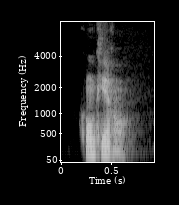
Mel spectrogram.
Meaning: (verb) present participle of conquérir; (adjective) conquering; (noun) conqueror
- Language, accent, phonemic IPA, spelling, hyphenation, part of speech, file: French, France, /kɔ̃.ke.ʁɑ̃/, conquérant, con‧qué‧rant, verb / adjective / noun, LL-Q150 (fra)-conquérant.wav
